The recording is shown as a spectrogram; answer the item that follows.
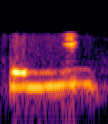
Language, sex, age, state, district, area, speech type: Hindi, female, 30-45, Uttar Pradesh, Sitapur, rural, conversation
